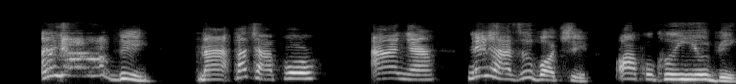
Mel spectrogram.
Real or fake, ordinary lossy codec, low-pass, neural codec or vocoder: fake; AAC, 32 kbps; 7.2 kHz; codec, 24 kHz, 1 kbps, SNAC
